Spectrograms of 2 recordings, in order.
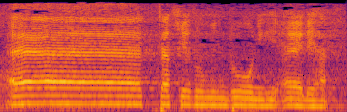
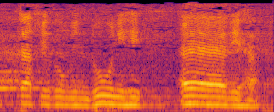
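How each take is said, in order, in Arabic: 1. الهمزة الثانية تصير مدًّا طويلًا ممتدًّا. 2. الهمزة الثانية تُخفَّف، ولا يأتي بينها وبين الأولى حرف مدّ. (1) "بالمد الطويل فيها التقاء الساكن" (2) "يبقى الأولى همزة الثانية همزة مخففة"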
